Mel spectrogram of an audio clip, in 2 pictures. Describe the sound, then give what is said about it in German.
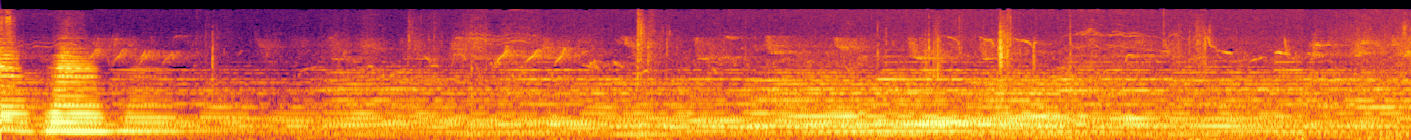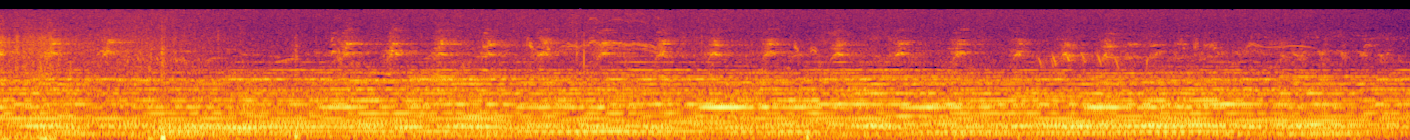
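Church bells peal continuously to call the faithful to a church service, their overlapping rings layering into a dense, sustained wash of tones at a steady, fairly loud level, heard alone without any voices. “Hört ihr die Glocken? Die Gläubigen werden zum Gottesdienst gerufen.”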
